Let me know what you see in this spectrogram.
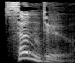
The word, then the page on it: sundew: British English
